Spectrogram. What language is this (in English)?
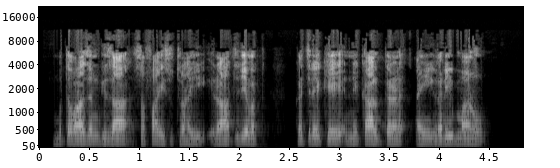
Sindhi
